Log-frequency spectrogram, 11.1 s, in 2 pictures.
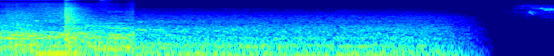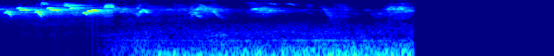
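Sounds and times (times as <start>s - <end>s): small birds chirping: 5.1s - 9.7s.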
